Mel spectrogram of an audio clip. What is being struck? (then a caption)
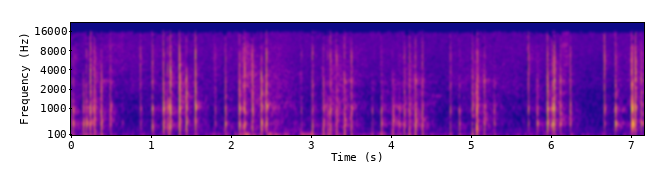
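Small coated cardboard box. A small, hollow white iPhone retail box of coated cardboard is held in both hands while long nails tap and scratch its surface. The result is a rapid, irregular run of many sharp, dry clicks with a hollow mid-range knock, separated by soft scratching.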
